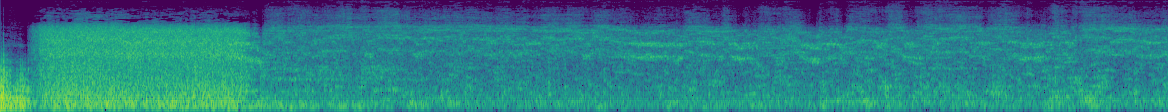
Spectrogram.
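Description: Train running on the rails, heard on board: a loud hiss for about the first two seconds, then a steady rolling noise with faint high squealing of wheels on rail.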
